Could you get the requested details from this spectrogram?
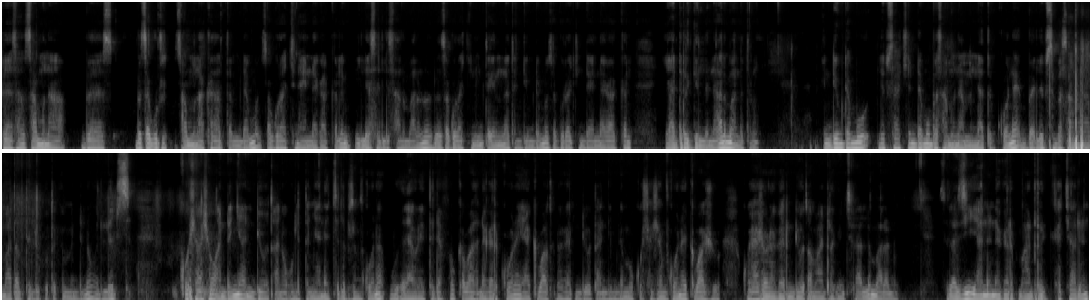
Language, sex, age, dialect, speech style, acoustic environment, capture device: Amharic, male, 25-34, Ethiopia - Addis Ababa, happy, silence, mobile / Linux / Chrome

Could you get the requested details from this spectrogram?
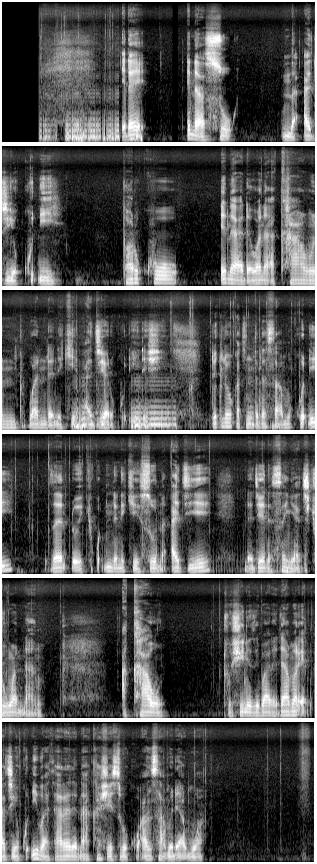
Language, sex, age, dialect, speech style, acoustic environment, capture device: Hausa, male, 25-34, Nigeria - Kano, happy, silence, mobile / Linux / Chrome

